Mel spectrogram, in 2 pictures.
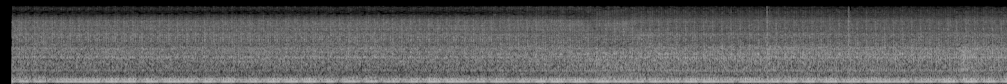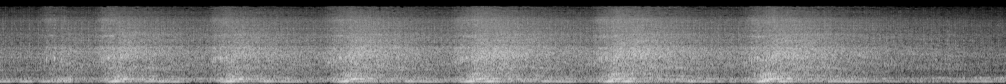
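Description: A Mini's 1293cc A-series four-cylinder engine idling steadily, then blipped six times in quick succession about halfway through, each rev rising and dropping back to idle.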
